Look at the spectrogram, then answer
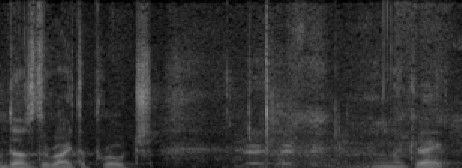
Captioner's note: laughter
